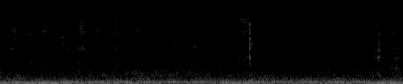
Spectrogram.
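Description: A solid white bar of soap, already partly carved, is scraped with a yellow rake-like tool on a wooden handle. Quiet, steady rasping strokes carry a soft, bright scratchy texture over a low hum.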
